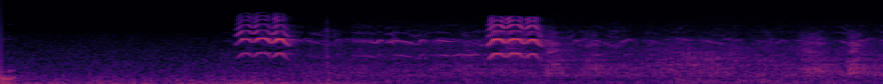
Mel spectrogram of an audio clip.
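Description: A wading bird calls twice, about a second and a half apart, each call a short wavering note, with fainter calls between.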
